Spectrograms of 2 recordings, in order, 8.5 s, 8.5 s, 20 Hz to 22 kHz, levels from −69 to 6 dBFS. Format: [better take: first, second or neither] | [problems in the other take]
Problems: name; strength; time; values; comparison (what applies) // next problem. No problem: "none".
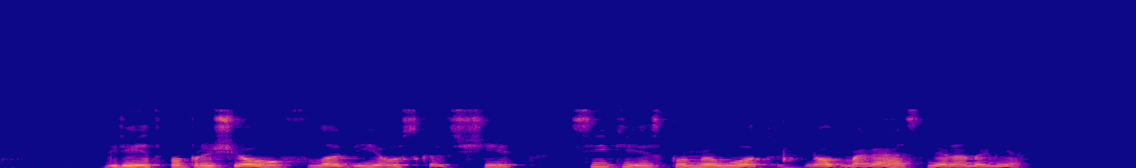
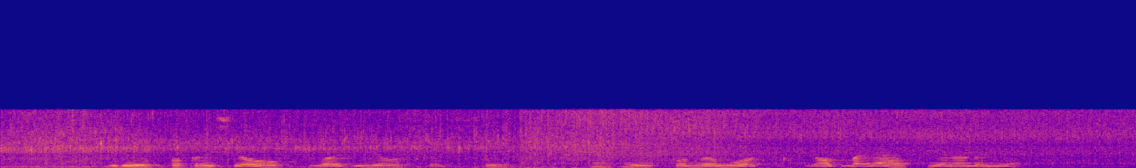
first | background sound (Frying (food)); 1 dB below the speech // room echo; dies away in 0.6 s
